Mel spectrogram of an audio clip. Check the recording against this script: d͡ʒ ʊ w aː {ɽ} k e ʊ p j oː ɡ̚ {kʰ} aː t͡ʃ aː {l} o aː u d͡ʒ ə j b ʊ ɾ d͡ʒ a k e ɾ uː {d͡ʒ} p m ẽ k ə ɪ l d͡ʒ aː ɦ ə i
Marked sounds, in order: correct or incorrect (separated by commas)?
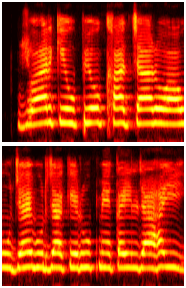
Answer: incorrect, correct, incorrect, incorrect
